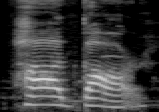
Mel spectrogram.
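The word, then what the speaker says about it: הגר: So you have this last part is gar and the first part is what? Hagar. Hagar. Perfect. All right. You pronounce this as hagar.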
